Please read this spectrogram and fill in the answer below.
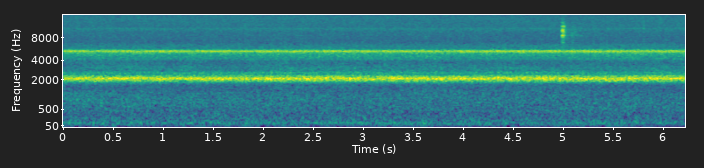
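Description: A faint, steady high-pitched whine made of two constant tones held without change, over a light hiss.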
